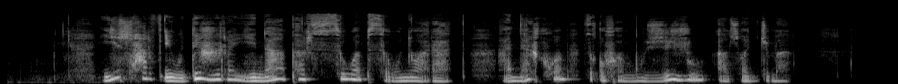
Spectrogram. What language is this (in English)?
Kabardian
